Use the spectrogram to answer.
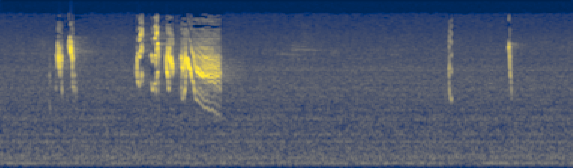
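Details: A black-capped chickadee's subsong opens with a few high chips and a short, dense, buzzy twitter that slurs downward, then two isolated thin notes after a pause. Low hum underneath.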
